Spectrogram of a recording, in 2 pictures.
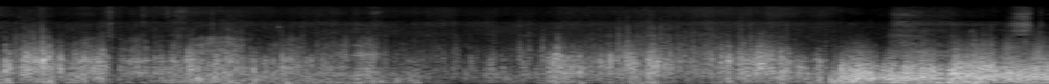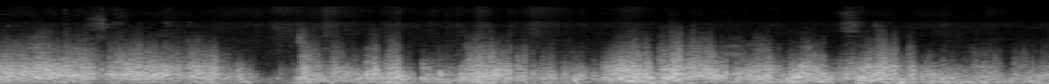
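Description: Wind buffeting the microphone in an irregular rush of noise, growing much louder about four seconds in.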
